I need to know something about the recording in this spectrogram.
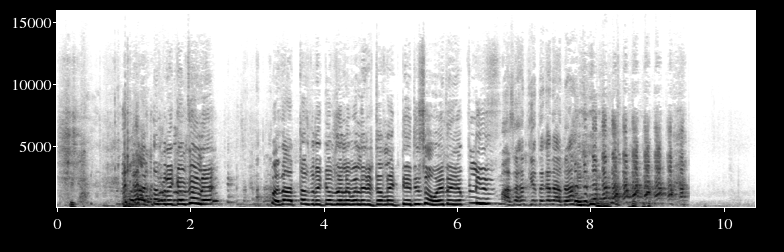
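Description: A man talks loudly and with animation close by.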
